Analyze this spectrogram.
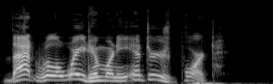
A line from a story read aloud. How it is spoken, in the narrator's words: said he, chuckling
